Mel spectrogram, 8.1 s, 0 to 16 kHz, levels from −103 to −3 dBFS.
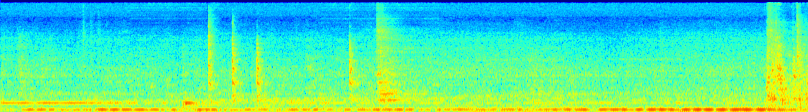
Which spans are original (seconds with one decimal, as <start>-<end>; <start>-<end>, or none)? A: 0.0-1.3; 2.2-3.2; 4.4-8.1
